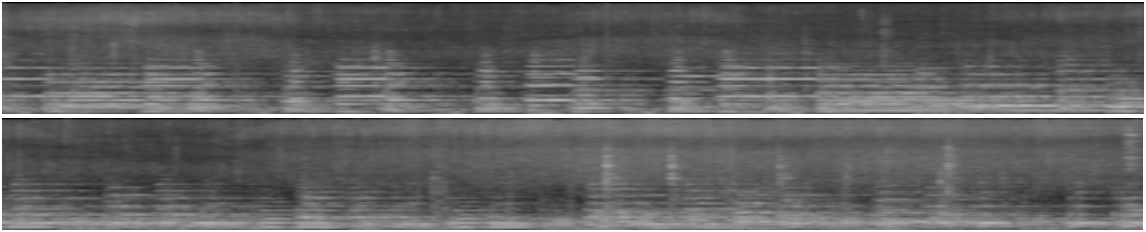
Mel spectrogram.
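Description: Asparagus sizzles in a hot frying pan in a home kitchen, a faint steady crackle running under louder background music, with no talking.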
